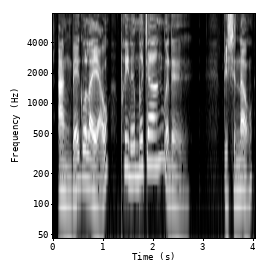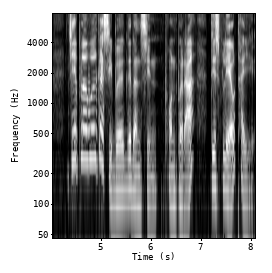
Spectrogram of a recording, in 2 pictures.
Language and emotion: Bodo, happy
